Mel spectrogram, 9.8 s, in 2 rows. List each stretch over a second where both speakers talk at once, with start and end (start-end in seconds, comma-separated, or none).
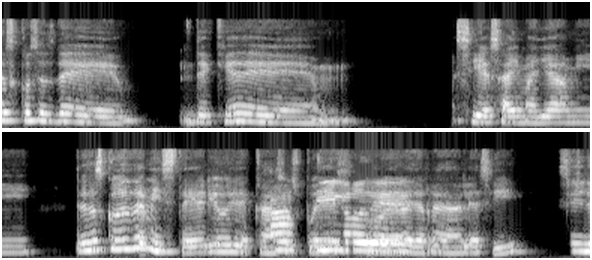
7.1-8.4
